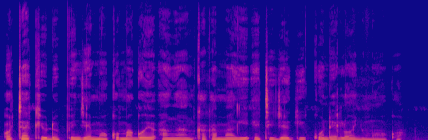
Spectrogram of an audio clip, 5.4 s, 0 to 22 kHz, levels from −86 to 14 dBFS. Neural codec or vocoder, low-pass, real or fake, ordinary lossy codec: none; none; real; none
